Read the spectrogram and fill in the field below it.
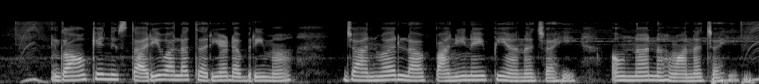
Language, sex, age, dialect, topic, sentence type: Chhattisgarhi, female, 18-24, Central, agriculture, statement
